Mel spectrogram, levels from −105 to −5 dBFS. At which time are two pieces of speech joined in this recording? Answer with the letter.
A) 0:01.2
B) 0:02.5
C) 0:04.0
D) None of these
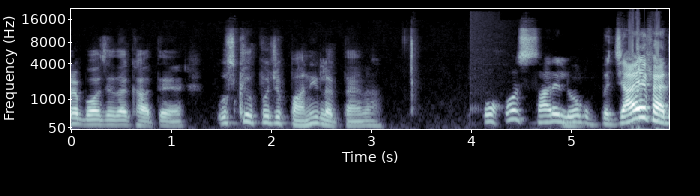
C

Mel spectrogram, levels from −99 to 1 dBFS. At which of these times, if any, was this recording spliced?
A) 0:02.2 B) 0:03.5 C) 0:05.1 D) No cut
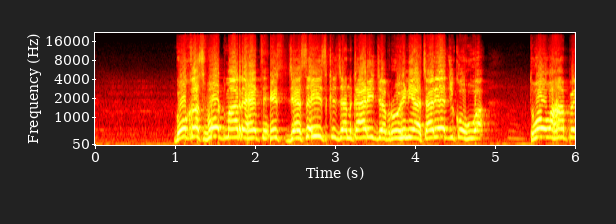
A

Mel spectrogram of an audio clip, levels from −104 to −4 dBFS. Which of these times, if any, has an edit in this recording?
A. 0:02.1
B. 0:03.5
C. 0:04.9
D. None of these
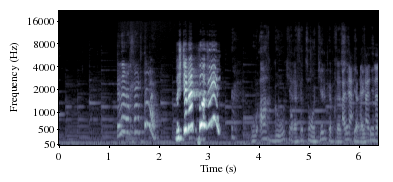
B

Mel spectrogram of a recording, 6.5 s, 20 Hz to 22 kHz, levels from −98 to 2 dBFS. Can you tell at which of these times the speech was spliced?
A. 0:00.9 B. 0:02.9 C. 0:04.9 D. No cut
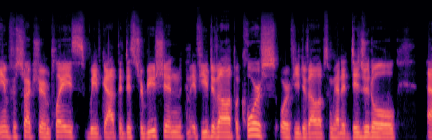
B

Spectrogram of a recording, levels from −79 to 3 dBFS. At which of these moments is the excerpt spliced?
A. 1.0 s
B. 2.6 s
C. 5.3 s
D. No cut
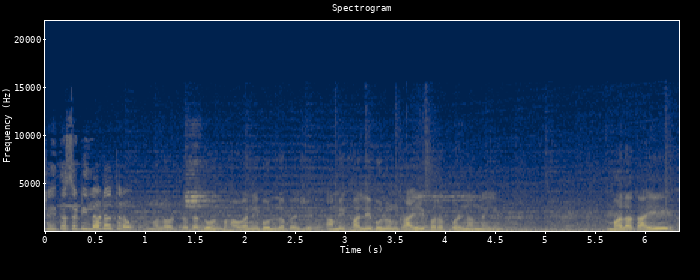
A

